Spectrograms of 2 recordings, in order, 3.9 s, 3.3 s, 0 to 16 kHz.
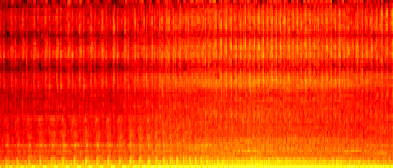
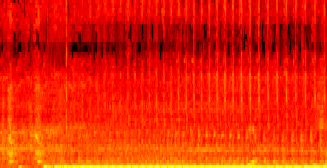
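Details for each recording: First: Royal Enfield Classic Reborn 350 (J-series, BS6) fully hot after about 15 km: single-cylinder idle with a light metallic clatter on each firing beat. Combustion clatter attributed to a hot, lean-running engine, not tappets. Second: Royal Enfield Classic Reborn 350, J-series BS6 engine, 4,000 km, on a cold start with a cool engine: it fires on the first try and settles into an even, steady single-cylinder thump with no clatter; normal.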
